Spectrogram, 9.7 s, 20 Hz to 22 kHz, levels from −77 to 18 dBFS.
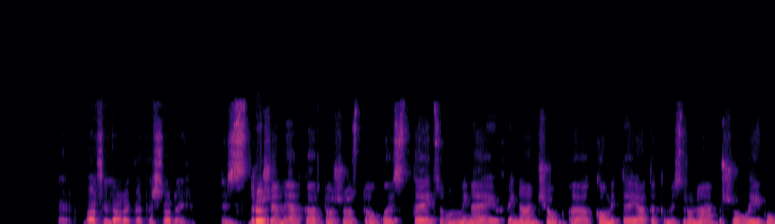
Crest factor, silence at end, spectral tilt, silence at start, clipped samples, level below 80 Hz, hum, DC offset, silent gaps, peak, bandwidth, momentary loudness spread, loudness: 24 dB; 0 s; -5.5 dB/octave; 0.75 s; under 0.1%; -64 dBFS; none; under 0.1%; 2.52-2.75 s; -4 dBFS; 12.5 kHz; 9 LU; -27 LUFS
